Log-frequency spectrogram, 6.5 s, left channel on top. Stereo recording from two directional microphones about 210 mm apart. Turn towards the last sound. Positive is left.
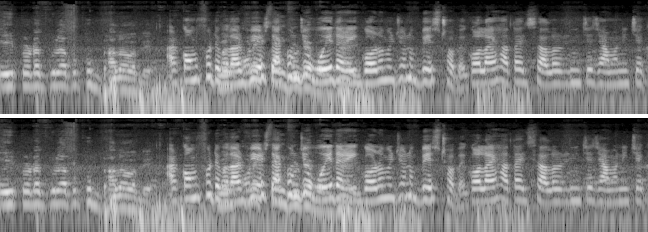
turn(degrees=15)  # may be behind; listen again after turning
